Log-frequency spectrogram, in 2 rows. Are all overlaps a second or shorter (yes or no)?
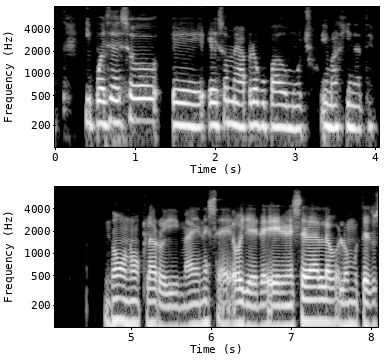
yes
